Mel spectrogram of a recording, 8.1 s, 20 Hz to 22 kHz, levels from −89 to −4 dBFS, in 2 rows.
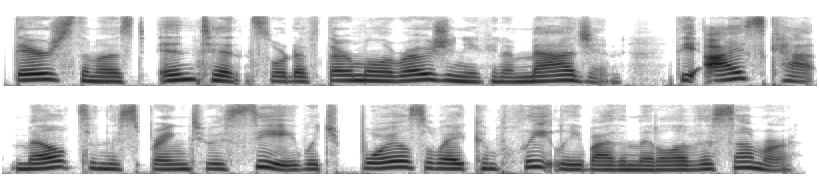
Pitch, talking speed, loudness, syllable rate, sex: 210 Hz, 220 wpm, -22 LUFS, 6.4 syllables/s, female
